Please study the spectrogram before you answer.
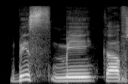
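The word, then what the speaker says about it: بِسْمِكَ: বা দিয়ে এই সিন ধরবে, বা সিনজের বিস, মিমজের মি, বিসমি, কাফ জবর কা, বিসমিকা, বিসমিকা, আল্লাহুম্মা বিসমিকা, আল্লাহুম্মা বিসমিকা।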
